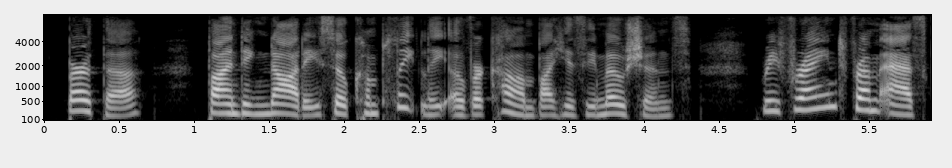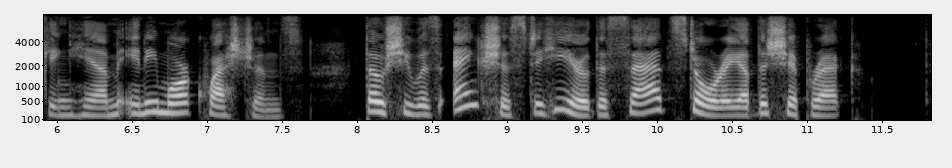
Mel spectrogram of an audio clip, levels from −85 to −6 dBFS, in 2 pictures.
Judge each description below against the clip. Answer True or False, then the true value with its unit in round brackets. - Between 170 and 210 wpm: False (140 wpm)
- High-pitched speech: True (200 Hz)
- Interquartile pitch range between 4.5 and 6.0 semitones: True (4.8 semitones)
